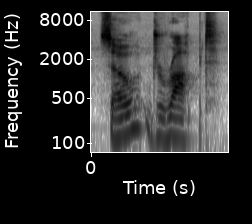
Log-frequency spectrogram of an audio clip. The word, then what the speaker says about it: dropped: it's voiceless all right we're going to add the T dropped all right P is voiceless put put put dropped okay if it's a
